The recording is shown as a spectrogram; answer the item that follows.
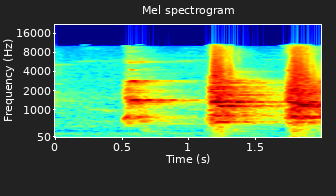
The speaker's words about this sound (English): an audio boo of the dogs barking. The shrill one is Baron. Blanca might join in, and so might Piper.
